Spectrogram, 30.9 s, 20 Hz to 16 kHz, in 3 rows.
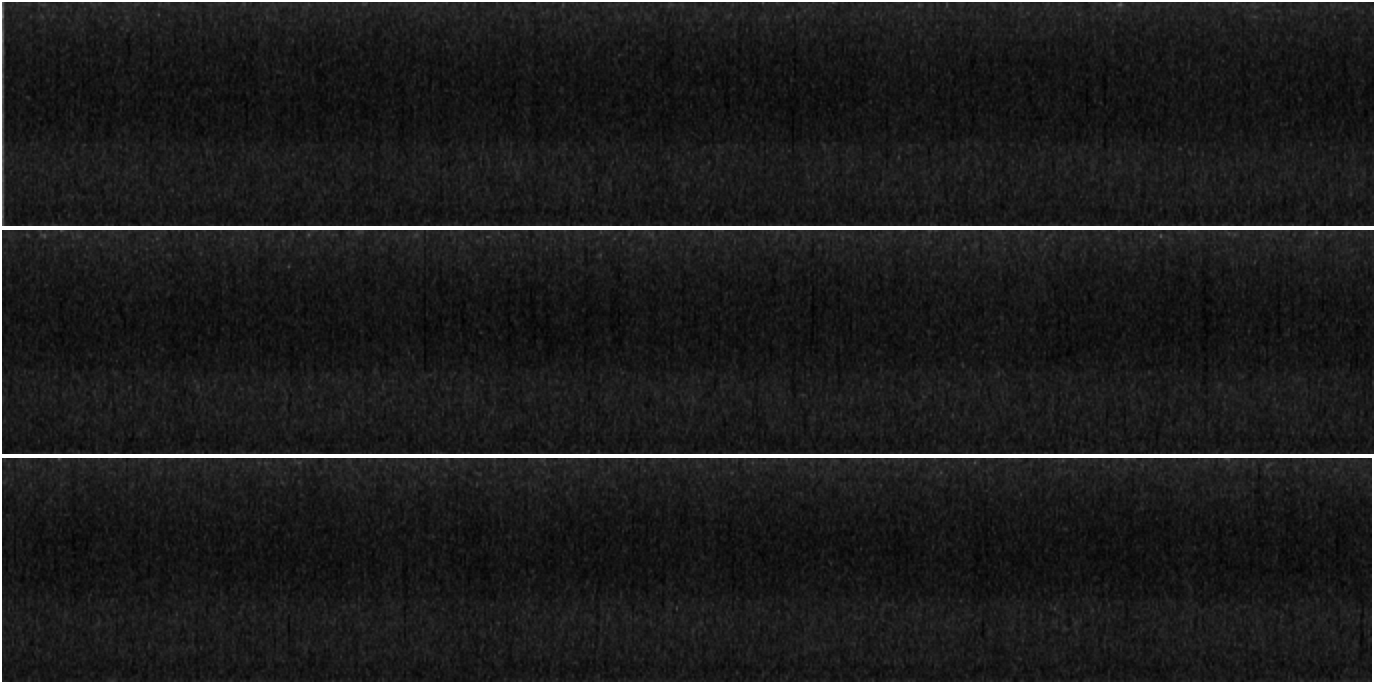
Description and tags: Waterfall in the alps
Taken during a hike in the Tyrolean Alps in 2018. Tascam DR-05
Software ADOBE Audition CS6
water, waterfall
